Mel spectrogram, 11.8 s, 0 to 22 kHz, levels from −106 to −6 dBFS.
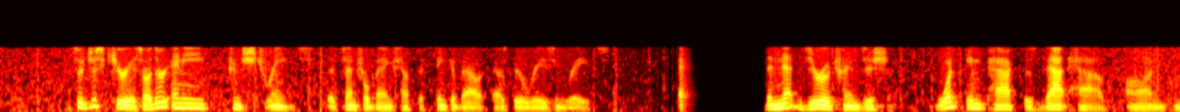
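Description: A speech clip, heard through a narrowband call path with nothing above 4 kHz, marked throughout by overdone noise removal: the background sinks to near silence sprinkled with twinkling specks. That points to a suppressor cutting individual frequency bands outright rather than a codec smearing detail evenly. From 6.82 to 7.68 s the audio stops. A brief fading tail of the last sound gives way to roughly 0.73 s of silence before speech resumes at "the net zero transition" with that stretch missing, not delayed. This is likely a long network dropout, distinguished from a short packet-loss glitch by its length.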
